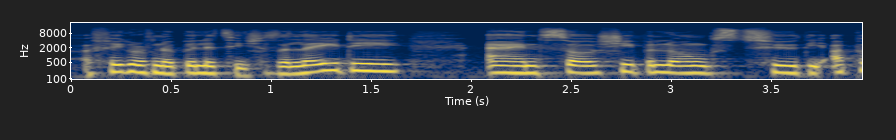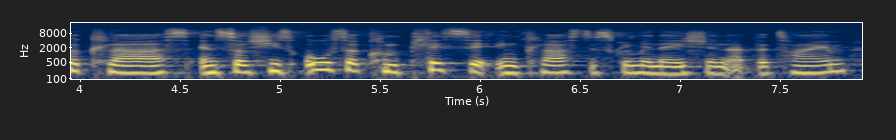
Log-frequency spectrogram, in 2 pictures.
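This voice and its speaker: A woman's voice: lowish voice, a little mellow. A woman novelist talking about her own work as a panelist, in a conversational way that draws the audience in with questions.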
